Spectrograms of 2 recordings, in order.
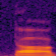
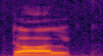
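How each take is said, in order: First: The word is said without an L sound. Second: The word is said with an L sound. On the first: The speaker calls it right. "टाक पढ़ना है" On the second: The speaker calls it wrong. "बहुत से बच्चे इसको टाल्क पढ़ते हैं"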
